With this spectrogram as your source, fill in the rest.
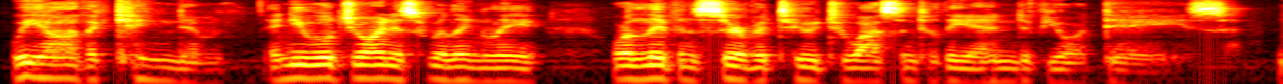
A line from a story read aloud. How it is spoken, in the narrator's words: Lethia said, her voice cold and confident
